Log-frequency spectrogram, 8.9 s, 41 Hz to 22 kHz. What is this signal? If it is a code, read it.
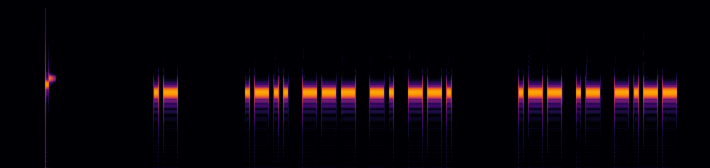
Morse code, heard as a keyed tone, about 21 wpm, 700 Hz. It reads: A LONG WAY
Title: 2x Word-Spacing - Sets of 5 Words - 20wpm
